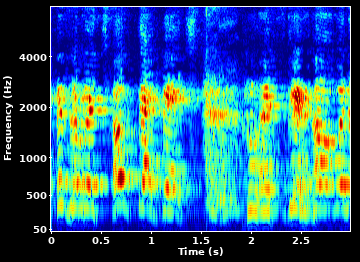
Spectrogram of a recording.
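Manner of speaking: giggly mock threat turning to move on; laughing rant. Real, not acted. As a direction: laugh while you threaten.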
